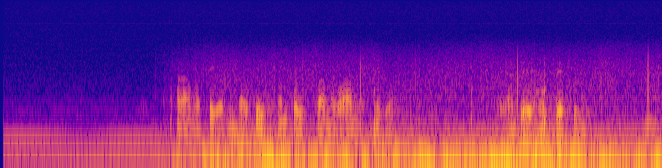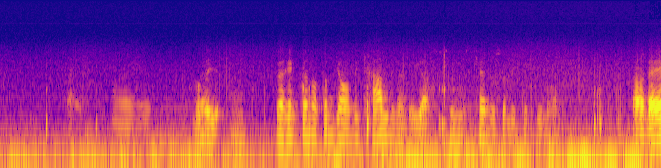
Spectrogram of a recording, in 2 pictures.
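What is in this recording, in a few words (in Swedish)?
Sunnemo Värmland, dialekter; Folkminnen; Svenska sagor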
